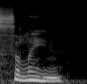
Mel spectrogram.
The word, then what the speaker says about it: Saline: The county is Saline. – That's probably my typo. – Oh, okay. So it's Salina. So it's Saline County? – Saline County. – All right, Saline County.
